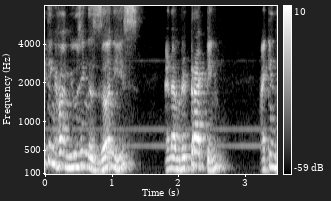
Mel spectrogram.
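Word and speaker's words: Czerny: It's called the zernes retractor which starts with the C. The C is silent.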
